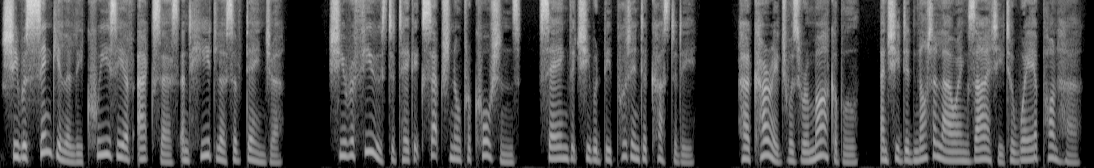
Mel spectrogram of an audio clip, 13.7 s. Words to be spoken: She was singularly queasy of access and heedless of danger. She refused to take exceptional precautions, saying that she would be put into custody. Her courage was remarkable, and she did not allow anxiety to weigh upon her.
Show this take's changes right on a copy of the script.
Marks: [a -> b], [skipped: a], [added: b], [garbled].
She was singularly queasy of access and heedless of danger. She refused to take exceptional precautions, saying that she would be put into custody. Her courage was remarkable, and she did not allow anxiety to weigh upon her.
